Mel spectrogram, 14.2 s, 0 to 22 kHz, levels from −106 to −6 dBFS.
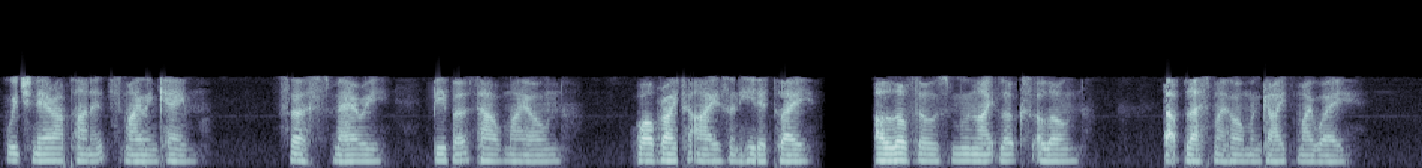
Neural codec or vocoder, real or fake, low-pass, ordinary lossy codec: none; real; 7.2 kHz; AAC, 16 kbps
